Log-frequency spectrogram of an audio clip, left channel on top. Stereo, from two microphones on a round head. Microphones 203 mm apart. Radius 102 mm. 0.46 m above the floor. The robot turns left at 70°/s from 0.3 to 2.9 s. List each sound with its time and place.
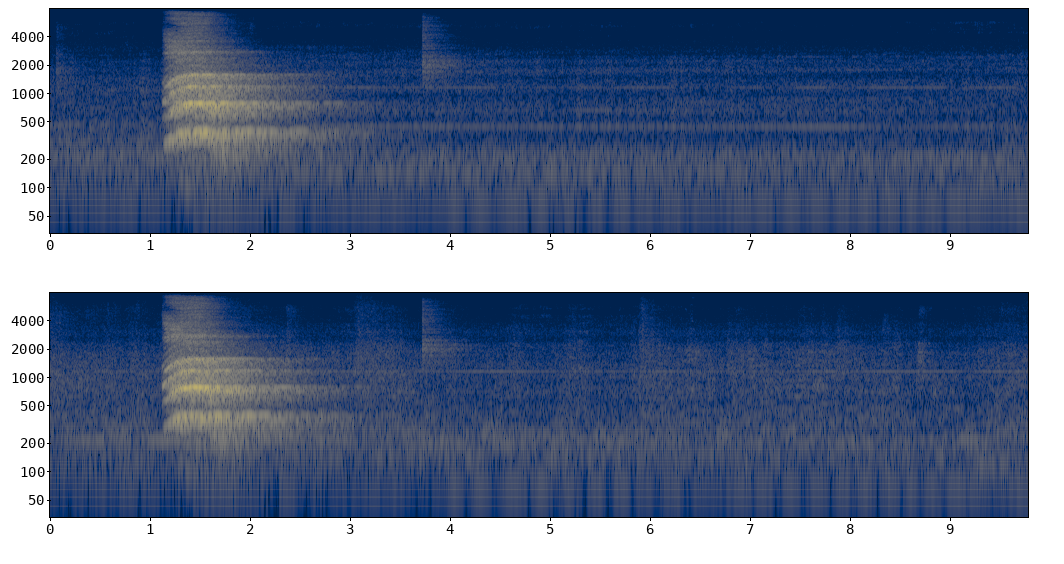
1.1 s a scream: 90° right, 1.0 m; by 1.7 s 130° right, 1.0 m
3.7 s a finger snap: 10° right (ahead or behind), 0.7 m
